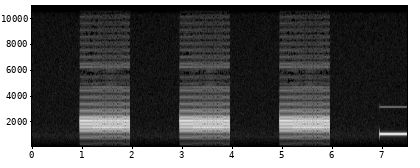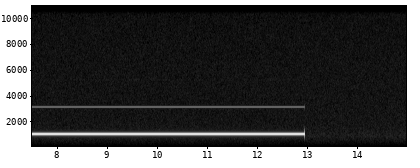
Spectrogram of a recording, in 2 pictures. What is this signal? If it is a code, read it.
Emergency Alert System (SAME) tones (header bursts, then the 1050 Hz attention tone), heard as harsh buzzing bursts, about 520.83 baud.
